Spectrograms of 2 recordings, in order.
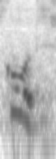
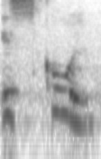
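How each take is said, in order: First: The word starts directly with the s sound. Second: An extra vowel comes before the word. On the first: The speaker calls it right. "instead of school" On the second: The speaker calls it wrong. "we still um, say is school"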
